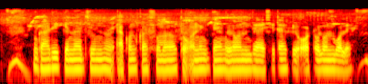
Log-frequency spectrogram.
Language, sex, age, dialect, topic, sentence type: Bengali, female, 25-30, Northern/Varendri, banking, statement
